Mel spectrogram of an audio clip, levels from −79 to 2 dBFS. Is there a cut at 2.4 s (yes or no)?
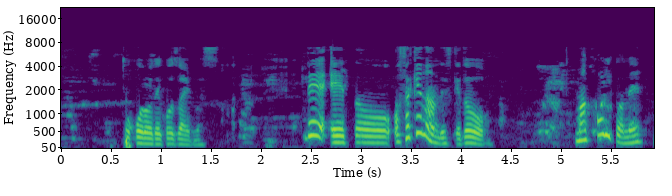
yes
